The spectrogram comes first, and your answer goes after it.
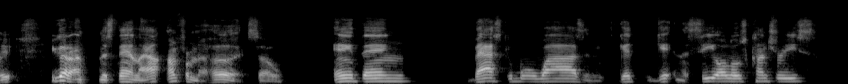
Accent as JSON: {"language": "English", "town": "New York City", "region": "New York", "country": "United States", "tie": "born or raised there", "said": "Young kid growing up in Brooklyn, Bed-Stuy, two blocks from something called 258."}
